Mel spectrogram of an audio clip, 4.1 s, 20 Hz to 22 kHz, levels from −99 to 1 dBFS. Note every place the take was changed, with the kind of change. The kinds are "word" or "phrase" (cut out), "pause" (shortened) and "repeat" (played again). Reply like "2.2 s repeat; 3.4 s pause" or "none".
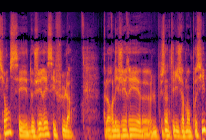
none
